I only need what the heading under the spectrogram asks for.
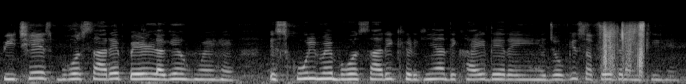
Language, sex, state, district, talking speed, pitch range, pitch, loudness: Hindi, female, Haryana, Rohtak, 190 wpm, 225-245 Hz, 235 Hz, -21 LUFS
